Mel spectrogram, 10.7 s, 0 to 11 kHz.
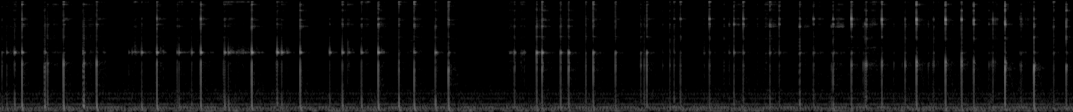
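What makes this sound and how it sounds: A thin, polished, palm-sized purple agate slice, solid with a rough crystal edge, is tapped and scratched with fingernails. The result is a fast, irregular stream of sharp, glassy clicks that die away almost instantly, some carrying a brief bright ring near 2 kHz. Quiet scratchy texture fills the gaps over a steady low hum.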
